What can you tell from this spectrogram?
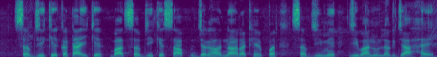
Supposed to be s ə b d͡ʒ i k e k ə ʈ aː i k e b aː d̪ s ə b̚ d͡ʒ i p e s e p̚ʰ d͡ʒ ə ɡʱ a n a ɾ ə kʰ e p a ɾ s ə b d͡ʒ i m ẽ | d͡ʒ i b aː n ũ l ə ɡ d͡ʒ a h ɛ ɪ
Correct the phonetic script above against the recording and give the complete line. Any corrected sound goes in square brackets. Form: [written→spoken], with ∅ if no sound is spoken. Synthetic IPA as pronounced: s ə b d͡ʒ i k e k ə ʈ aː i k e b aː d̪ s ə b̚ d͡ʒ i [p→k] e s [e→a] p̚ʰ d͡ʒ ə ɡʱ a n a ɾ ə kʰ e p [a→ə] ɾ s ə b d͡ʒ i m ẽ | d͡ʒ i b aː n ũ l ə ɡ d͡ʒ a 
